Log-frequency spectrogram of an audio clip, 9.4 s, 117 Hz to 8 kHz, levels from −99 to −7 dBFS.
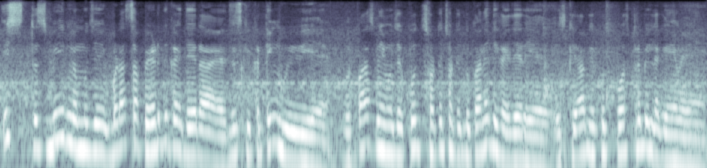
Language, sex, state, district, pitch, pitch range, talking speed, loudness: Hindi, male, Rajasthan, Bikaner, 170 Hz, 145-195 Hz, 230 wpm, -13 LUFS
